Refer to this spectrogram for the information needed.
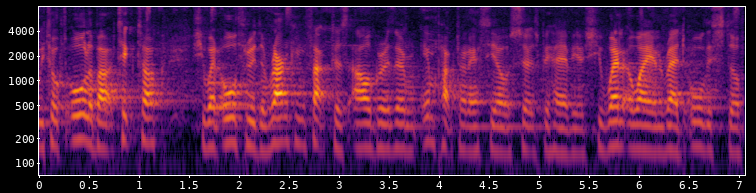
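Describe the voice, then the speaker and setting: The speaker has a Birmingham accent and talks at a very fast pace. Audible room echo fills the recording. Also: man. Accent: Birmingham-area English. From West Midlands, England (near Birmingham). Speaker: conference speaker, podcaster. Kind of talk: conference talk.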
